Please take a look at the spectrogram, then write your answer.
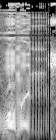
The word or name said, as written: woman's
